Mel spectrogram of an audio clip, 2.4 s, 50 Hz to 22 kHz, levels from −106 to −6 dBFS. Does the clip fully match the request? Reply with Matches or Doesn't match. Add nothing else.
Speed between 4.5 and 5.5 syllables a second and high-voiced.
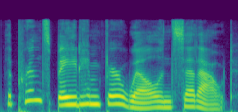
Matches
